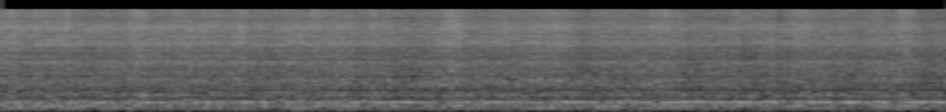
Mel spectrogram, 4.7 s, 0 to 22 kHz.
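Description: Chevy LSx 441-cubic-inch V8 crate engine with Holley EFI, just fired up, running at a steady idle with no revving.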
